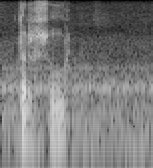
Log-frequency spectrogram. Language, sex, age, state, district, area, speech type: Malayalam, male, 18-30, Kerala, Palakkad, urban, spontaneous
